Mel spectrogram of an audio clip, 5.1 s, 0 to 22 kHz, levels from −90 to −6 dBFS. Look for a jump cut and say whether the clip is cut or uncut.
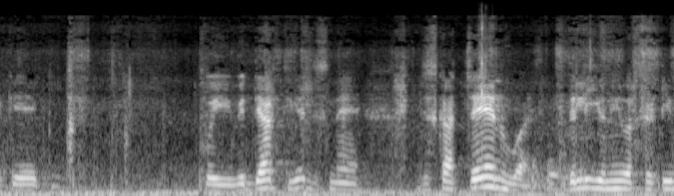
uncut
